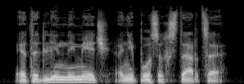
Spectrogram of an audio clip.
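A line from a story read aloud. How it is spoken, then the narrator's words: Sharp retort. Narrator (Russian): резко бросил сир Алисер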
